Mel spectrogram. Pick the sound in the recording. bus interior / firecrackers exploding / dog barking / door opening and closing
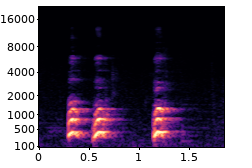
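dog barking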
